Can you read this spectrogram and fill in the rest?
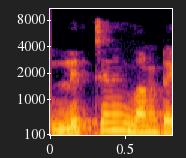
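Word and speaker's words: lieutenant: এই ট্রিক্সে পড়ছি তো লেফটেন্টটা কিন্তু কোন এফ নেই বাট উচ্চারণের লেফটেন্ট এই বানানটার ক্ষেত্রে জাস্ট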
